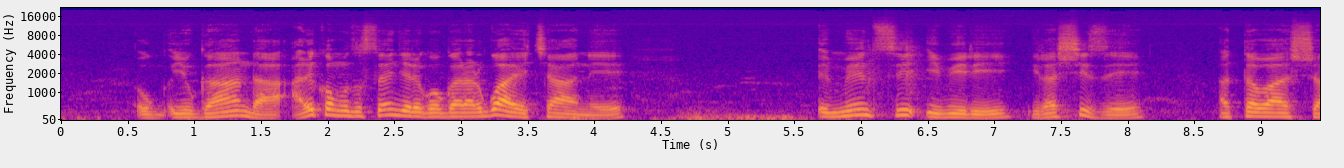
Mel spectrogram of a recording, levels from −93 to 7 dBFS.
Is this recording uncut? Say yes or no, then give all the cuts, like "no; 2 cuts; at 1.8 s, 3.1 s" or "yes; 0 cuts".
yes; 0 cuts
